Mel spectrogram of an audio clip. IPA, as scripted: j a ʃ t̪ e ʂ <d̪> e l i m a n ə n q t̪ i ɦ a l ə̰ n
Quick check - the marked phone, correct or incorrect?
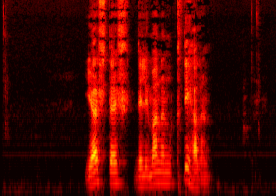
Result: correct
